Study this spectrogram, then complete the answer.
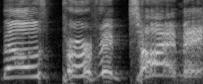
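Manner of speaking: high, loud crying laugh; cracking up at the crash; laughing shout. Real, not acted. Game crashed mid-scene.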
